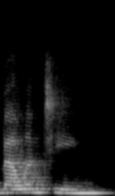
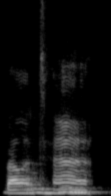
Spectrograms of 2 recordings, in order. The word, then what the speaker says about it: Valentin: to say it aristide Valentin is that right I think you're if you're saying it the French way you have to get that last syllable through the nose eh Valentine okay anyway oh good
